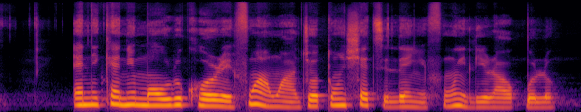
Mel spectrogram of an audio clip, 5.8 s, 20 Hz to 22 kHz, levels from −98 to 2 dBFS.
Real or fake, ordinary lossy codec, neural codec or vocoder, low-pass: fake; none; autoencoder, 48 kHz, 128 numbers a frame, DAC-VAE, trained on Japanese speech; none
